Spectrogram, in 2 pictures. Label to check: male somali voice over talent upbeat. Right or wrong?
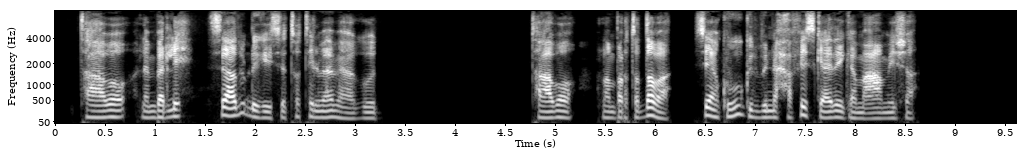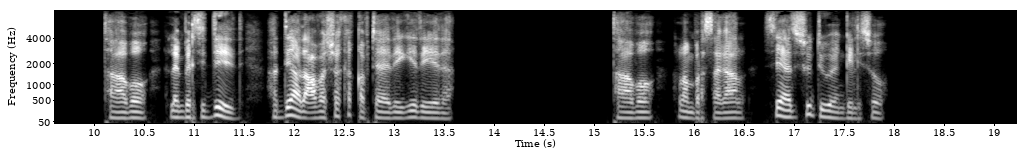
Right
